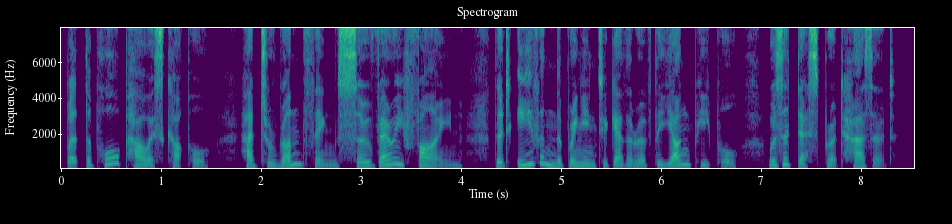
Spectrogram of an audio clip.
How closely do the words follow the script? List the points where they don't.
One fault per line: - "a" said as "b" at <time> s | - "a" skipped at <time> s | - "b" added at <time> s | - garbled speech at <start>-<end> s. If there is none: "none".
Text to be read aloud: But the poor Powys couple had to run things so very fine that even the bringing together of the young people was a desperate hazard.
none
